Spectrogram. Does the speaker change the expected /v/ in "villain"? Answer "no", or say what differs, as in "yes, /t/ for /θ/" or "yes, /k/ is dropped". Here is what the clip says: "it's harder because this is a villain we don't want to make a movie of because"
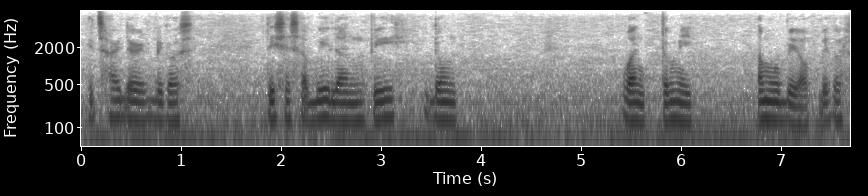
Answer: yes, /b/ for /v/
